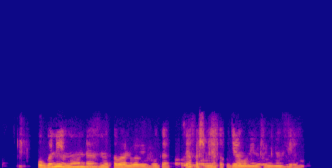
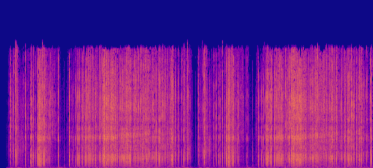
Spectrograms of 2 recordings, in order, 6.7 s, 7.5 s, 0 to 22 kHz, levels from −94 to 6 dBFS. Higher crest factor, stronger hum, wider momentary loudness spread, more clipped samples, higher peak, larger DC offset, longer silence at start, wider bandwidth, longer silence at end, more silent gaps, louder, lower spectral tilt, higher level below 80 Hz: second, 16 dB vs 26 dB; neither; first, 14 LU vs 10 LU; neither; about the same, -4 dBFS vs -4 dBFS; neither; first, 0.4 s vs 0.2 s; second, 7.2 kHz vs 16.5 kHz; first, 0.6 s vs 0 s; first, 0.64-0.76 s vs none; first, -21 LUFS vs -27 LUFS; first, -8 dB/octave vs 2 dB/octave; second, -62 dBFS vs -56 dBFS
